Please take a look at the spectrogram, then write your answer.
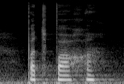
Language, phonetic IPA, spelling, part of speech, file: Belarusian, [patˈpaxa], падпаха, noun, Be-падпаха.ogg
- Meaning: armpit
